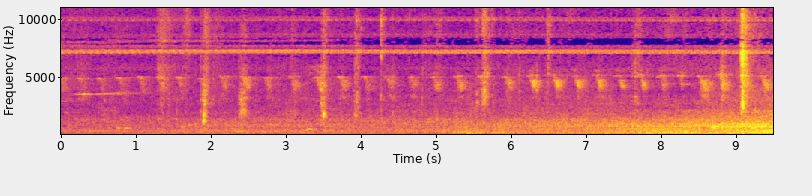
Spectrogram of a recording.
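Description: Insects chirping in an even rhythm, about three chirps a second, over a steady high whine. A few sharp clicks stand out, and a rushing noise grows louder toward the end.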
